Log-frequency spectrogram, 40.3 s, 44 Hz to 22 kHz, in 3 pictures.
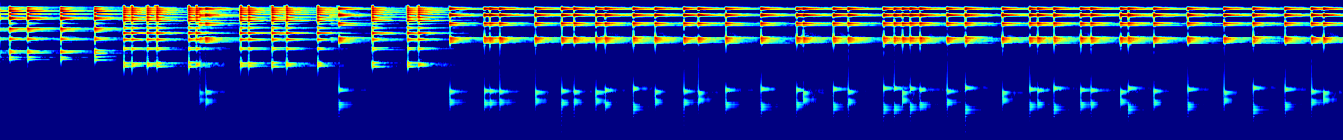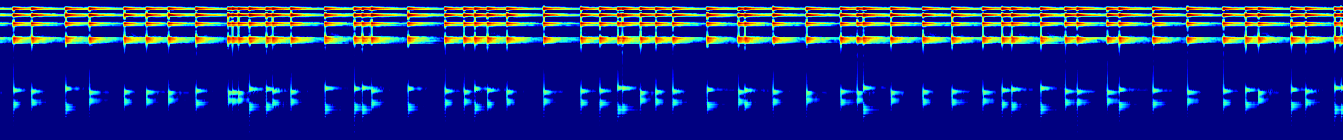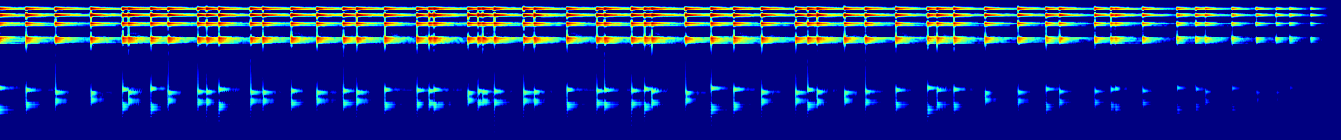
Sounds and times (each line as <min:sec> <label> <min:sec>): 0:00.0 phase modulated mallets 0:04.8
